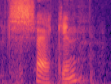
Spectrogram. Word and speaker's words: Schatkin: Today's guest is Andrew Schatkin.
